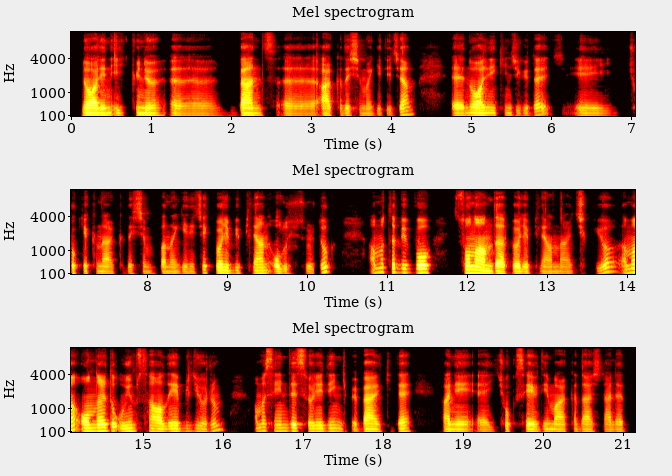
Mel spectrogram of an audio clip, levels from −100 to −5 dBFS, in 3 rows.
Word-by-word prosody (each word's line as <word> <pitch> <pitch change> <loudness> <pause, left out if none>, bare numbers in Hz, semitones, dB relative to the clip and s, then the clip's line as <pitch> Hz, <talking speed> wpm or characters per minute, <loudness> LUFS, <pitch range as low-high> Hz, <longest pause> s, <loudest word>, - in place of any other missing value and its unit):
Noel'in 100 -1 +8
ilk 105 0 -9
günü, 105 0 0
eee, 95 -1 -7 0.3
ben 100 -1 +7
s 100 - -19
eee, 100 - -4 0.4
arkadaşıma 95 -1 -2
gideceğim. 130 - -5 0.5
Eee, 100 +1 +1
Noel'in 110 -1 +5
2'nci 105 0 -10
günü 100 -2 -13
de, - - -3 0.3
iii, 100 -1 -9 0.2
çok - - -8
yakın 100 - -8
arkadaşım 95 -1 -9
bana 95 0 -5
gelecek. 95 +9 -10
Böyle 120 -1 +4
bir 115 - -10
plan 115 0 -3
oluşturduk 100 - -2 0.4
ama 170 +1 -5
tabii 155 -3 -3
bu 150 0 +9 0.3
son 135 -1 +5
anda 105 -6 +7
böyle 95 -1 +3
planlar 95 -1 -10
çıkıyor 165 - -5
ama 160 +3 +1
onlara 130 +2 +5
da 145 - +3
uyum 120 0 -2
sağlayabiliyorum. 115 - -2 0.4
Ama 135 +3 -7
senin 130 -2 -7
de 130 - +5
söylediğin 120 -1 -4
gibi 105 -1 -13
belki 105 0 +1
de, 115 +1 -1 0.4
hani, 100 -2 0 0.2
eee, 95 -1 -10
çok - - -9
sevdiğim 100 +1 0
arkadaşlarla, 100 0 -6
eee, 95 - -8
105 Hz, 140 wpm, -26 LUFS, 100-120 Hz, 0.5 s, bu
